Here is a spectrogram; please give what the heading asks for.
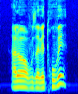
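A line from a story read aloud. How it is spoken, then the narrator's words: Plain question. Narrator (French): demanda une voix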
